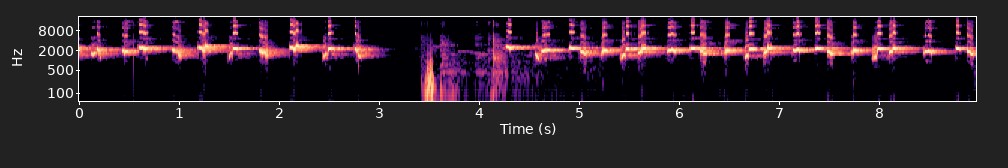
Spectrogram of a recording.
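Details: Sooty-headed bulbul long rolling song, a lure to make other bulbuls answer: repeated clear whistled phrases stepping between two pitches, a short break with a low thump, then the whistling resumes.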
